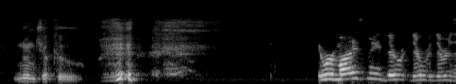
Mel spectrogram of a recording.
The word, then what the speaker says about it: nunchaku: they're called shuriken not throwing stars and it's pronounced nunchaku it reminds me there was a VHS back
